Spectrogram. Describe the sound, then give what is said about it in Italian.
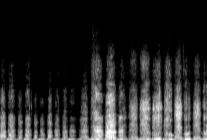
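A voice imitates a dog panting with its nose out of a car window on a trip: rapid, rhythmic breathy huffs, lighter and quicker at first, then louder and more voiced. “Avete mai visto un cane durante una gita? Ha il suo naso fuori dal finestrino e fa...”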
